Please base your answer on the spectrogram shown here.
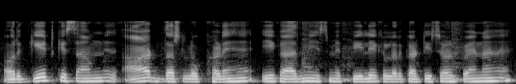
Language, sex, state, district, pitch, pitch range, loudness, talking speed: Hindi, male, Delhi, New Delhi, 135 Hz, 130-150 Hz, -15 LUFS, 210 wpm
